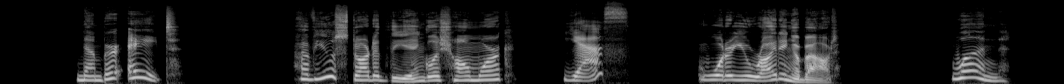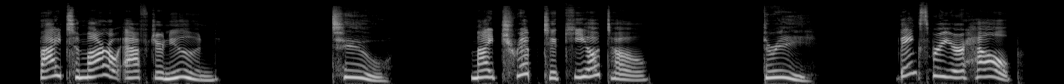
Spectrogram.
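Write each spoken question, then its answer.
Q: What are you writing about?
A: 2: My trip to Kyoto.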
